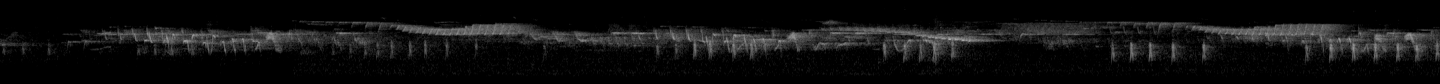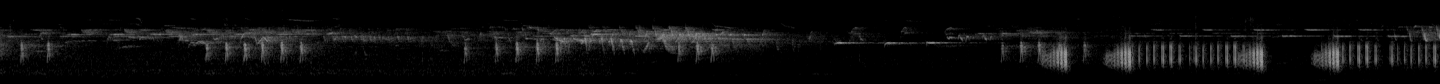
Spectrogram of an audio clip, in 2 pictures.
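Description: Wild birds calling: chirps, whistled notes that sweep down and back up, and fast rattling trills follow one another without pause. In the last few seconds, lower rattling calls come in short bursts.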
